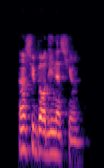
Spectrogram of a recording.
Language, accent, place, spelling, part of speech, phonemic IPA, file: French, France, Lyon, insubordination, noun, /ɛ̃.sy.bɔʁ.di.na.sjɔ̃/, LL-Q150 (fra)-insubordination.wav
- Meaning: insubordination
